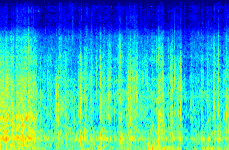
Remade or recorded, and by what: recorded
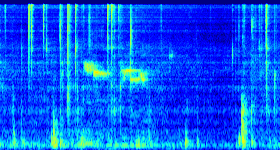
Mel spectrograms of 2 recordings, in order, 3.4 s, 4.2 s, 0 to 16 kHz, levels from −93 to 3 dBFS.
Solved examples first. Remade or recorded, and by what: remade, codec, SNAC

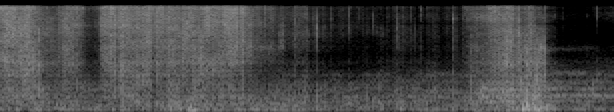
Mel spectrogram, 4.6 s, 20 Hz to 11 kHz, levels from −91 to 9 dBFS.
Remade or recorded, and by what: remade, codec, SNAC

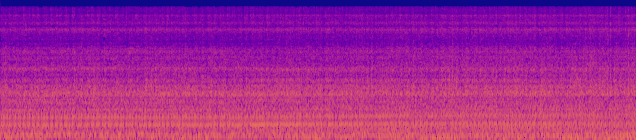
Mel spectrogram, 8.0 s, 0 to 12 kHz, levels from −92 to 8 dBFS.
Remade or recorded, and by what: recorded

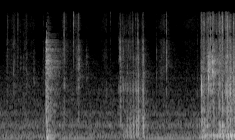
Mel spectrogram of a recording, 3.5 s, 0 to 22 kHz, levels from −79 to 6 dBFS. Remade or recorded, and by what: recorded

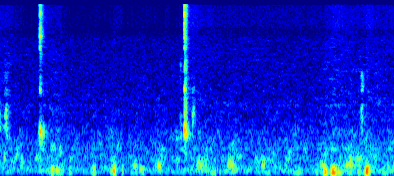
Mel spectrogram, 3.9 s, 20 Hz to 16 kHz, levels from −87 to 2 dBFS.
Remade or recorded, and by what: recorded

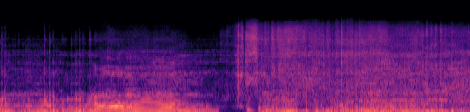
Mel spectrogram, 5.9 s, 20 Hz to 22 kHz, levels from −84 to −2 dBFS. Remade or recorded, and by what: remade, codec, SNAC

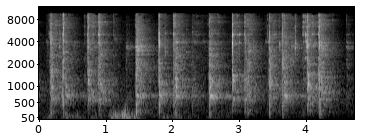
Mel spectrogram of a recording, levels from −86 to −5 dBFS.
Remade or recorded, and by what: recorded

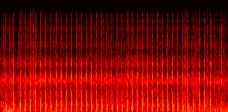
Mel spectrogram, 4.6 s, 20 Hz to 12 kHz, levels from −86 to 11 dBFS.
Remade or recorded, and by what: recorded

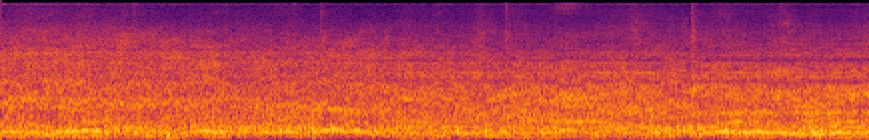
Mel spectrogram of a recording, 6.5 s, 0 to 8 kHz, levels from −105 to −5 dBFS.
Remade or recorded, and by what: remade, codec, SNAC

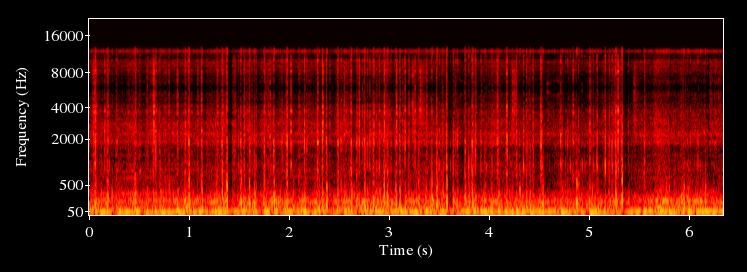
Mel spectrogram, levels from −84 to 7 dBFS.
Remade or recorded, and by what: recorded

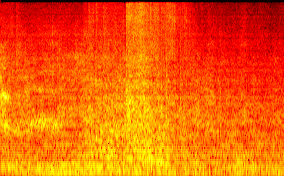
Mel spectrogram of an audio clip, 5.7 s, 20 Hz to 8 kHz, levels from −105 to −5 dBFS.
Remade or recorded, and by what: remade, codec, SNAC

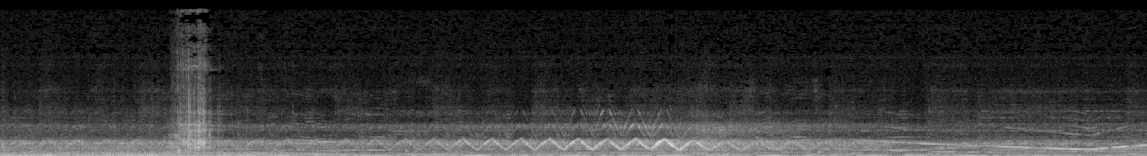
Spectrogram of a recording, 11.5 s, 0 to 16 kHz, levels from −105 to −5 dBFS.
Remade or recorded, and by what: recorded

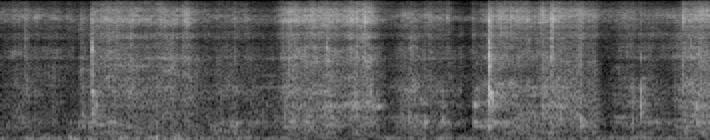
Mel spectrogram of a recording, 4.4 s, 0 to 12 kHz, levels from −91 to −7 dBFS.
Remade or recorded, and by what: remade, codec, SNAC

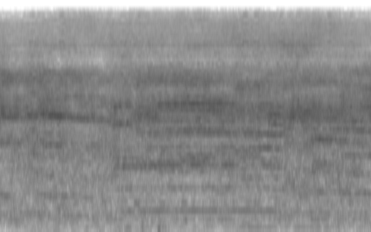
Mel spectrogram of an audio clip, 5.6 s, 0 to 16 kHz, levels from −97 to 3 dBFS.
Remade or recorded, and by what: remade, codec, SNAC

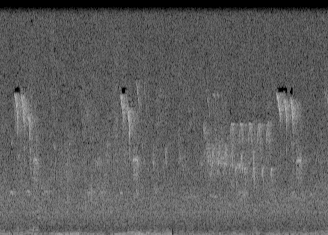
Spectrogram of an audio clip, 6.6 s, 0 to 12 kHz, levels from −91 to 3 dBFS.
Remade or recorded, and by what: recorded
